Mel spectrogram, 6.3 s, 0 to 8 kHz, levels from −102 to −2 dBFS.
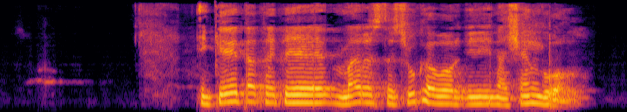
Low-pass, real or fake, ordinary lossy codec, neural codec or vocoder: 7.2 kHz; fake; AAC, 32 kbps; codec, 16 kHz, 4 kbps, FreqCodec, larger model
